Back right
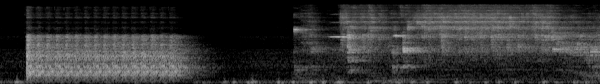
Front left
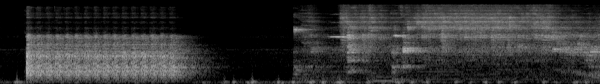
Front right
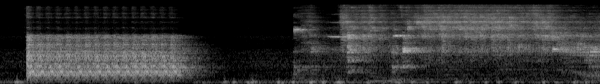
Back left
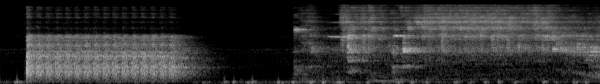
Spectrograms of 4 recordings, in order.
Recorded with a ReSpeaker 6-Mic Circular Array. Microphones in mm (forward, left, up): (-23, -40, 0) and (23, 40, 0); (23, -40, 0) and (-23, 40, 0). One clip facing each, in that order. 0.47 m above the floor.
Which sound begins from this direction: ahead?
A running tap, at 2.9 s.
